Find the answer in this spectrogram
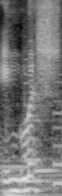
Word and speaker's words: English: Sama seperti ketika kita bilang English ya, I'm an English trainer. Nah, S-nya itu sh harus tebak. Jadi bukan I'm in English ya, itu salah ya.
